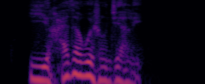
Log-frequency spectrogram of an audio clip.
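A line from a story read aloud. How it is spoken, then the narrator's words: Quick whisper. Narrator (Chinese): 丁快速的低声说了一句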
